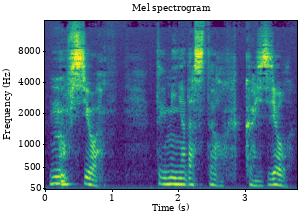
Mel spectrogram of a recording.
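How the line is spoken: Breathless furious hiss. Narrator (Russian): Задыхаясь от бессильной злобы, прошипел боец

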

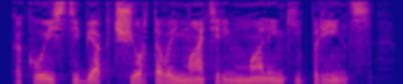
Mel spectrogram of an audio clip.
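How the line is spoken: Hissing. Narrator (Russian): прошипел я

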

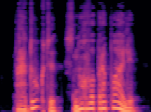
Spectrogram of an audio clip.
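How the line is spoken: Whispered. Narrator (Russian): шепотом произнесла Наталья

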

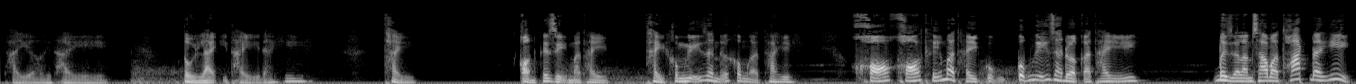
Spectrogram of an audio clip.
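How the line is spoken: Muttering. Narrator (Vietnamese): Phong lẩm bẩm

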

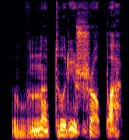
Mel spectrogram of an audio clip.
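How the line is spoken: Mutter. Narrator (Russian): пробормотал я

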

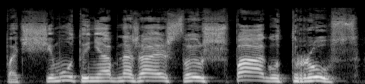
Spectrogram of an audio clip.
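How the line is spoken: Fierce hiss. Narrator (Russian): прошипел с самым свирепым видом Рипи-Чип

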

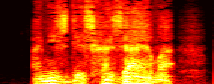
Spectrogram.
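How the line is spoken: Whisper. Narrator (Russian): прошептал

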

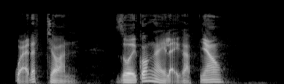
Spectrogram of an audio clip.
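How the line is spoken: Bitter tone. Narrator (Vietnamese): tướng Đính nói với viên đại tá bằng giọng cay cú

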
